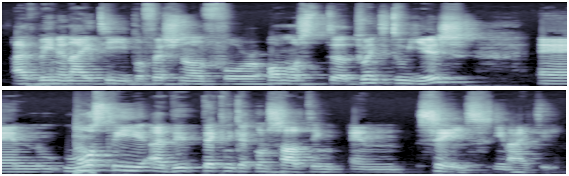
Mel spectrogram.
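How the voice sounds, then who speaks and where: A man in his forties, originally from Greece, explaining his work as a guest, with many filler pauses between thoughts. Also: mid-range voice, fairly bright tone. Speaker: guest, blockchain educator. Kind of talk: interview answers. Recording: echoey room.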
